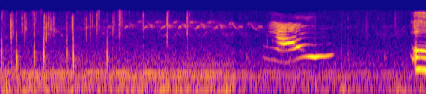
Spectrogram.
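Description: A cat meows several times, one drawn-out, wavering meow in the middle and another short one at the end, close and clear over a faint background hum, with some soft clicks and rustles early on.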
